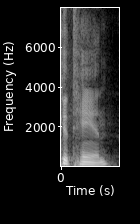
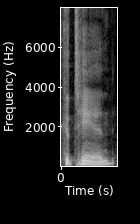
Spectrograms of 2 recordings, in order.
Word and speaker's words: Catan: it's pronounced Catan. Is it Catan? Okay. Yeah, it's Catan, and yes, I have, and I will destroy you.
